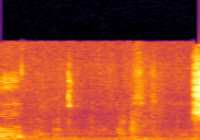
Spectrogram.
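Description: A small child's high-pitched whining vocalisation trails off in the first moment, followed by a quiet pause with faint room hum and a few small clicks.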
